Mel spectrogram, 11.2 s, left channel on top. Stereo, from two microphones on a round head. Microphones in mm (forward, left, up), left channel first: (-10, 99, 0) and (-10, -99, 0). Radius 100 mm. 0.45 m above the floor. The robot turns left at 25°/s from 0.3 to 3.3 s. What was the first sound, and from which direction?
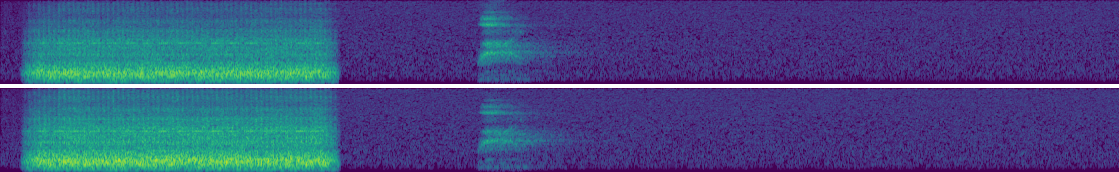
Whispering, 30° left (ahead or behind).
